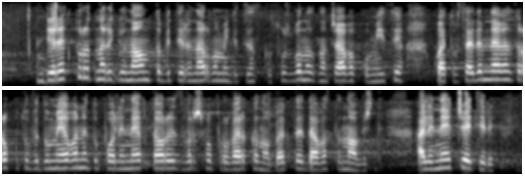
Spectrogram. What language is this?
Bulgarian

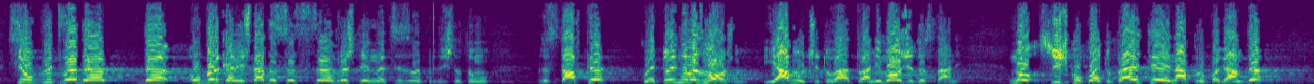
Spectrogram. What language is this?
Bulgarian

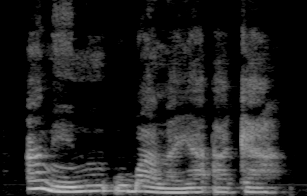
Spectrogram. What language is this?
Igbo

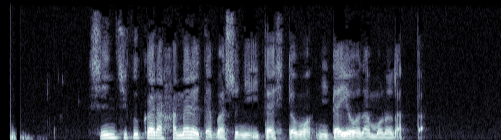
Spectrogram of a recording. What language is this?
Japanese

